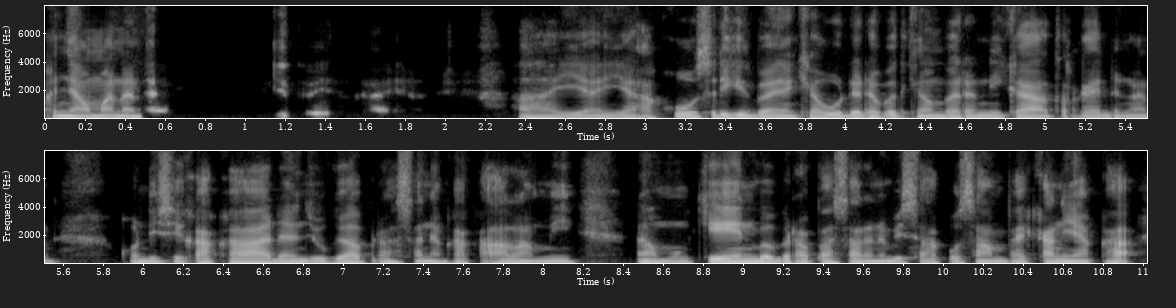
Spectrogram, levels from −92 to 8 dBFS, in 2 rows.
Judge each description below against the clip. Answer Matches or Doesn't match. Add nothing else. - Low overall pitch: Matches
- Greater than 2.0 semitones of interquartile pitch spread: Matches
